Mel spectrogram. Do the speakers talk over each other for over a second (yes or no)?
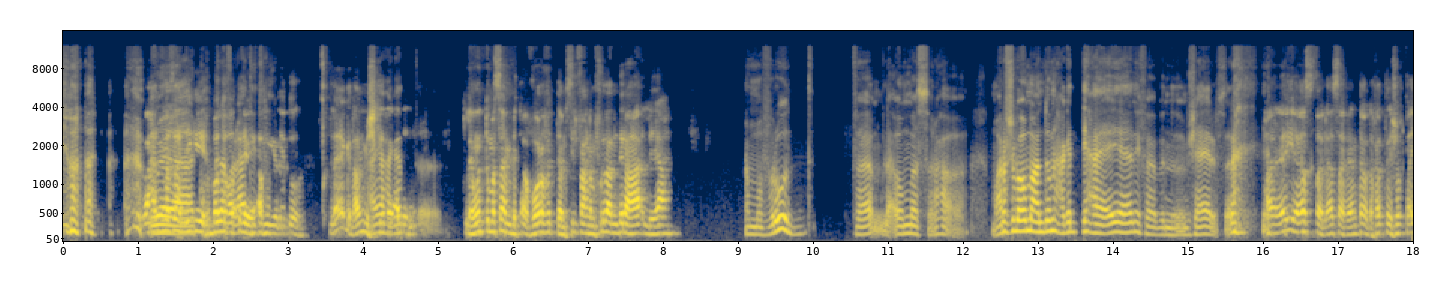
yes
